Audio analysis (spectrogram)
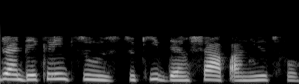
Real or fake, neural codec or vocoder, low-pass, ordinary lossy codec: real; none; 3.6 kHz; none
